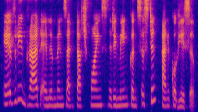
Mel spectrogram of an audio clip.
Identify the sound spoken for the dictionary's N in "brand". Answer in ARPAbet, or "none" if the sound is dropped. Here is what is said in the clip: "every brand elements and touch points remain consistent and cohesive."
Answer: none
